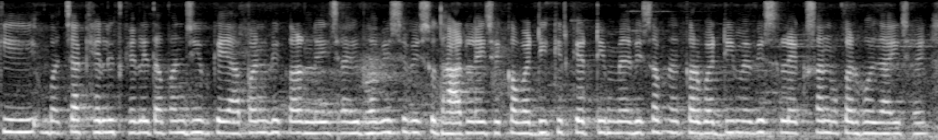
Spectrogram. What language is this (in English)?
Maithili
